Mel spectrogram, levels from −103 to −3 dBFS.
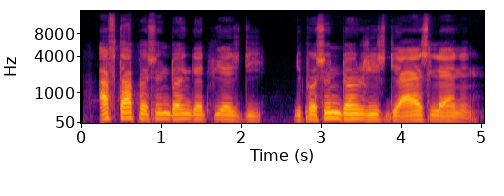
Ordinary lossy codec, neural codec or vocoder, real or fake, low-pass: none; vocoder, 44.1 kHz, 128 mel bands every 512 samples, BigVGAN v2; fake; 14.4 kHz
